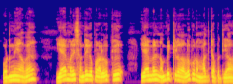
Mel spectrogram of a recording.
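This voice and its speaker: A man's voice: a little high, fairly quick, warm tone, dry recording, clean studio sound, natural voice. A man reading a scheming accusing older sister. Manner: insistent, accusing. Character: scheming woman, an elder sister who accuses.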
